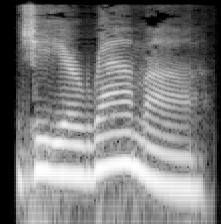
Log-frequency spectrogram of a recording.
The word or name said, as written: georama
